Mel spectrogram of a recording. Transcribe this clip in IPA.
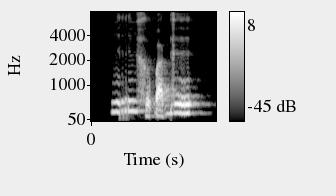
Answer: i r i x ə̰ ɓ a̰ ɡ e

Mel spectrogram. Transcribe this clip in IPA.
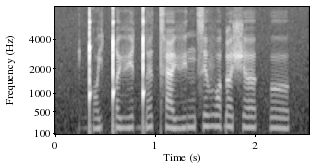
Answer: ɡ͡ǃ ɔ˨ j ǃ ə˨ vʲ ɛ˧ ɡ͡ǃ ɛ˦ tʰ æ˨ vʲ ɛ˧ ŋ s ɪ˦ v ɔ˧ ɗ ʌ˧ ʃ ə˧ | ʊ˨

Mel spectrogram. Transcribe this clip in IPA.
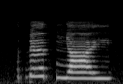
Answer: ɗ ɛ˦˥ t̚ ɲ a˨˩ j

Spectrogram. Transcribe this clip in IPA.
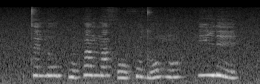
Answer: t ɛ̃˧ n oː˧ kʷ ɛ˨ p ã˦ m ã˧ h oː˨ f o˧ d oː˨˦ m ũ˧ | j i˦ ɾ e˦˨

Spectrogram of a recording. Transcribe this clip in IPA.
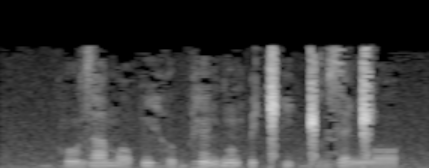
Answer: bʱ ɔ̃˨˩ z a˧ m ɔ˨˩ p ĩ˧ ɦ ʊ˨˩ bʱ ɛ̃˥˨ ɡ͡b õ˥˨ k͡p ɪ˥˨ ǁʰ i˥˨ ɡ͡ǁ ʊ˥˨ z ɛ˥˨ ŋ͡ǁ ɔ˧

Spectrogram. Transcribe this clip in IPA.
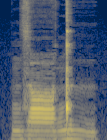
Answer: n z ɑ ŋ͡ǃ ɯ

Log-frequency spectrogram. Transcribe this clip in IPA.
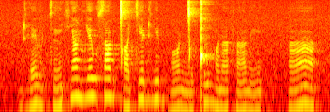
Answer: ɖʱ ɛ˩˧˩ v c ẽ˩˧˩ ç ã˥˧ ɳ ʎ ɛ˥˧ w s ɑ˥˧ ɳ ǀ ɑ˩˧˩ c e˥˧ ɖʱ e˥˧ bʱ ɔ̃ː˩˧˩ ɳ ŋ͡ǀ ɯ˩˧˩ ǃ ɯ˥˧ ɦ ɔ̃˩˧˩ ɳ ã˥˧ f ãː˩˧˩ ɳ ẽ˩˧˩ | ãː˩˧˩

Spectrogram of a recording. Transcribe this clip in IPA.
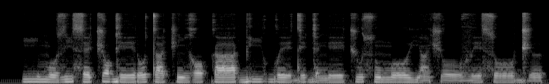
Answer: iː˧ m o˨ z i˧ s ɛ˨ t͡ʃ ɔ˦ ɡ eː˨ ɾ o˦ t a˨ t͡ʃ ĩ˨ ɣ ɔ˧ k aː˧ ɡ͡b iː˦ ɡʷ eː˦˨ d e˦ ɡ ɛ˨ ŋ eː˧ t͡ʃ u˦ s ũ˦ m oː˦ j ã˨ ʃ oː˨ v e˦ s oː˦ d͡ʒ ə˨

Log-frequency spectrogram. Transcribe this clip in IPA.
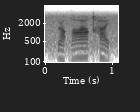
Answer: ɗ ə˞ ʔ dˤ aː qʰ e

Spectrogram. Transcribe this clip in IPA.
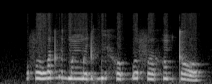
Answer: f o w ɔ d ɡʷ e d b ã ŋ͡m ɨ d ɵ ɡ͡b i x o p ɓ o f ɵ x õ p t o

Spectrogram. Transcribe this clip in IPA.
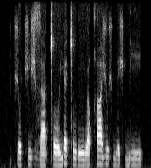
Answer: t͡ʃ o t͡ʃ i ʒ z a ǀ o j ɛ ǀ u ŋ͡m u qʰ a ʒ u ʃ b e ʃ ɡ͡b i

